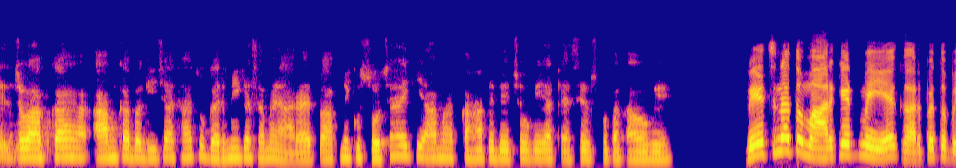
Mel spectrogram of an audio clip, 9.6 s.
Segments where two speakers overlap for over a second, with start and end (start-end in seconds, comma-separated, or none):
none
